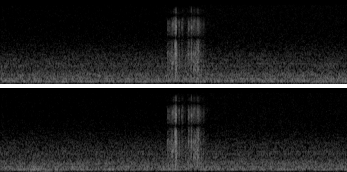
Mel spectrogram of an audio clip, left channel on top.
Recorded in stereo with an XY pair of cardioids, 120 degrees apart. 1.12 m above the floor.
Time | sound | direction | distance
1.7 | crumpling | 5° right | ?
